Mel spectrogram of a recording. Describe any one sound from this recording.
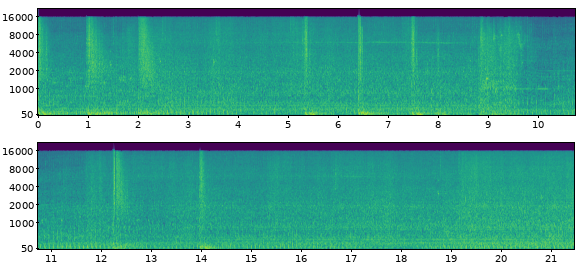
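A boat engine roars steadily at close range.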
